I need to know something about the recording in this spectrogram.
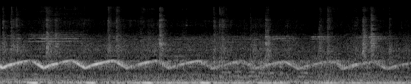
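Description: A siren-like warbling tone that sweeps up and drops back about twice a second, growing fainter toward the end, over a steady low rumble with scattered crackles.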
